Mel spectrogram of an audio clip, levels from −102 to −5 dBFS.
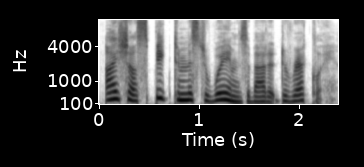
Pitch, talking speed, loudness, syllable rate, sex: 230 Hz, 225 wpm, -16 LUFS, 6.1 syllables/s, female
